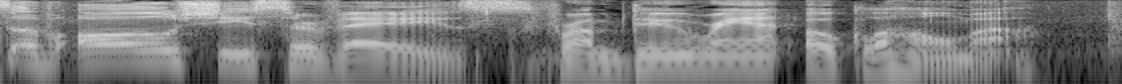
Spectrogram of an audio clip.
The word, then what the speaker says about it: Durant: From Durant, Oklahoma. Not Durant? We don't say Durant. We say Durant.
